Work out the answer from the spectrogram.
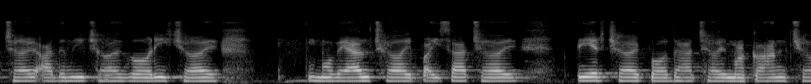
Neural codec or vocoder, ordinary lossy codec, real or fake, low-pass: codec, 16 kHz, 2 kbps, X-Codec, HuBERT features, trained on balanced general audio; none; fake; none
